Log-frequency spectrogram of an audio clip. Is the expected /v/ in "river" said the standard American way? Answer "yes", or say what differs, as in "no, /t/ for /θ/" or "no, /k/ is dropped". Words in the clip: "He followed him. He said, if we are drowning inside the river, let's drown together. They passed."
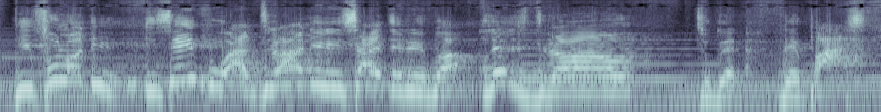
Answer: no, /b/ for /v/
